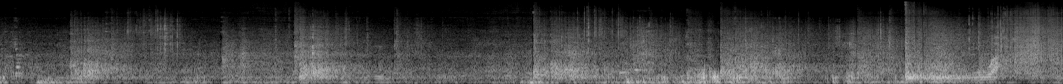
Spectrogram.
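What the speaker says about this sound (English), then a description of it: "You can see the camera shot fireworks" Fourth of July fireworks exploding outdoors in a series of loud booms and crackling bursts spaced a second or two apart, with wind on the microphone and people talking and exclaiming between the blasts.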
